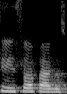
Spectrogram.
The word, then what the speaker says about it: esophagus: Pronunciation is esophagus, but the answer അതാണോ?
